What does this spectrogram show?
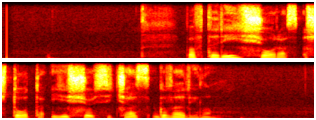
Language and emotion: Russian, neutral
